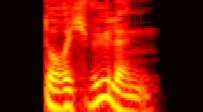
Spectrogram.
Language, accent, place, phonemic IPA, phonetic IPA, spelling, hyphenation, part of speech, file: German, Germany, Berlin, /dʊʁçˈvyːlən/, [dʊɐ̯çˈvyːln], durchwühlen, durch‧wüh‧len, verb, De-durchwühlen.ogg
- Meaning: to ransack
